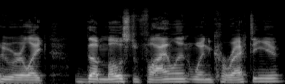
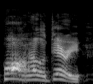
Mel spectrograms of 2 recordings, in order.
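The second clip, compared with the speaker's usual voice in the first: mock outrage; 10 semitones higher, 7 dB louder than usual. Imitating outraged people.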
